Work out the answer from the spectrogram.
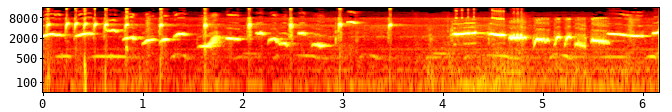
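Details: Male and female white-rumped shama in a breeding cage, arousal calling before mating: varied loud whistled phrases, rising and falling slurs and sharp chirps, a short pause, then a fast burst of bright whistles.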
